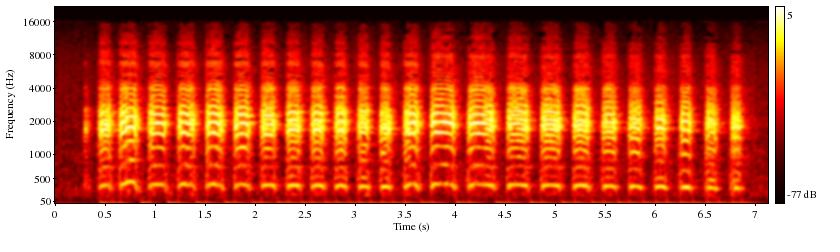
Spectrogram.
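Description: Quacking from a duck call, blown as a come-back call to a flock turning toward the hunters: a long, loud series of more than twenty evenly spaced, rhythmic quacks at a steady pitch.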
